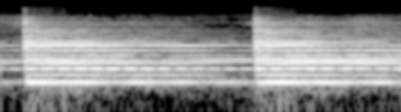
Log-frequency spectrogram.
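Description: Backing music playing two bell-like sustained chords, each struck suddenly and left to ring down, about a second apart.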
